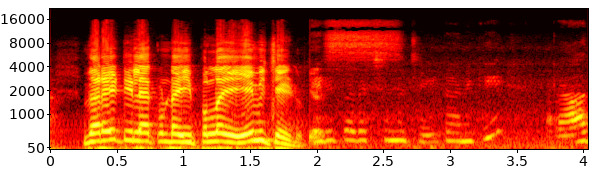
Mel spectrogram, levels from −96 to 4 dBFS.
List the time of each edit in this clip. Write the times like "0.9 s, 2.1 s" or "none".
1.9 s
